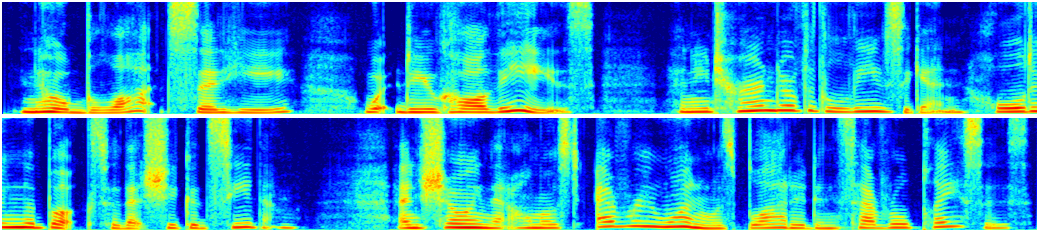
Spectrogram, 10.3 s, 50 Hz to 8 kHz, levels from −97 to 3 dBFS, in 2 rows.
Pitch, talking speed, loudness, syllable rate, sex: 245 Hz, 210 wpm, -17 LUFS, 5.8 syllables/s, female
